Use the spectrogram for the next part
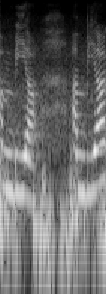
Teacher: ٹھیک ہے، اقلاب میں کیا ہوتا ہے کہ ہم نون ساکن کے فوراً بعد اگر با آ جائے تو ہم اس کو نون نہیں پڑھتے، پھر ہم اس کو میم پڑھ کے پڑھتے ہیں۔ جیسے آپ اردو میں ایک لفظ بولتے ہیں انبیاء، انبیاء کا لفظ آپ کے لیے کوئی نیا نہیں ہے، لیکن آپ دیکھیں کہ انبیاء کے لفظ میں میم نہیں ہوتا، پھر بھی آپ اس کو انبیاء بولتے ہیں۔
